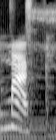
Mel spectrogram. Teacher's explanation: Ini posisi lidahnya madya atas, bagian lidah bergerak tengah, dengan posisi mulutnya semi tertutup.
